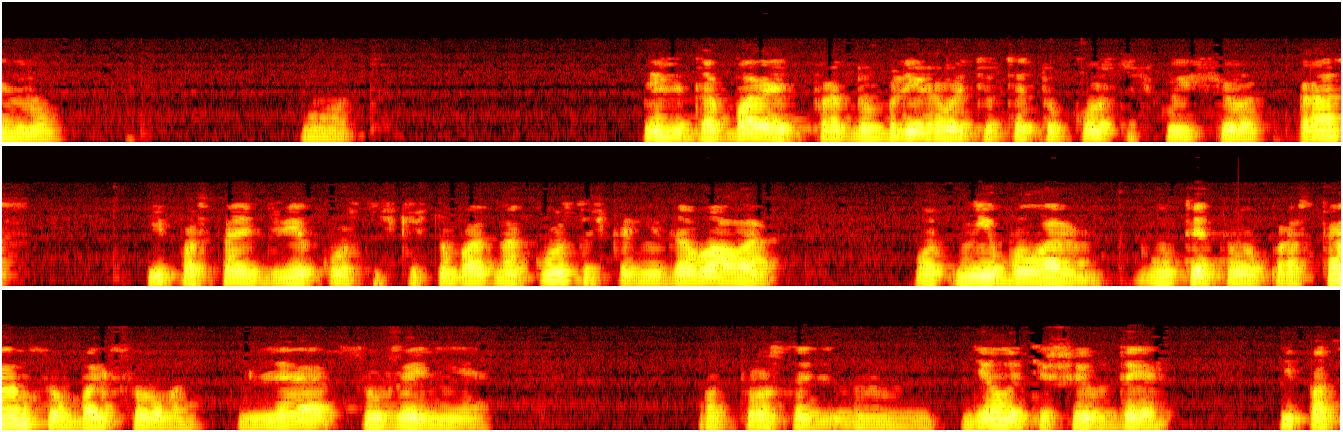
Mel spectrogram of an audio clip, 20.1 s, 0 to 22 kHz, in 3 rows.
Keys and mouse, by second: 0.7-4.8 middle drag, 5.2 click, 6.3-7.2 middle drag, 12.2 KP_3.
